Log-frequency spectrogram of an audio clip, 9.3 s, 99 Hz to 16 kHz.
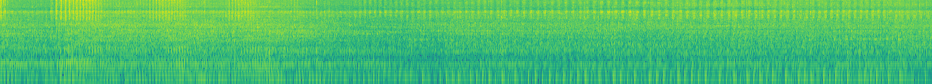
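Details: Honda Sonic 125 revs then settles to a steady, quick, even idle with no misses after fuel line replaced and extra fuel filter added, following a no-start three days after repair with new plug and carburetor; part left off to check for flooding.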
